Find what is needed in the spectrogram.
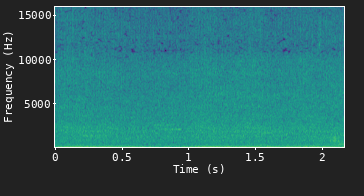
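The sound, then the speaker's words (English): Car engine in the video game Grand Theft Auto: Chinatown Wars, a steady low drone with layered harmonics. It holds at an even, unbroken level as the car drives through a small city and out onto a freeway. “A lot of this is just driving sim. You know, just trying to drive in a smaller city.”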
